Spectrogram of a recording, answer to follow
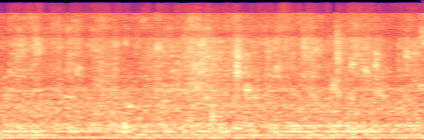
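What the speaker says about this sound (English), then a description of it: "Washing dishes." Running faucet water splashing into a sink full of dishes being washed, a steady close hiss with small spattering fluctuations and a faint drip-like accent near the middle, no voices.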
